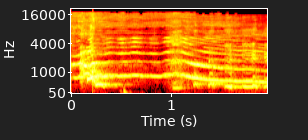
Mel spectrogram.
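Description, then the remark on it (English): A person imitates a husky dog with a loud, wavering howl, sliding up and down in pitch across two drawn-out phrases with no talking. “Huskily? It's like a dog.”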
